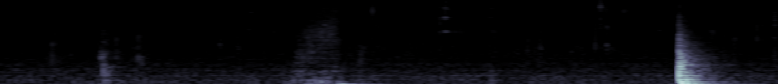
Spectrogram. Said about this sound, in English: i'm just gonna take a sip of my um my juice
